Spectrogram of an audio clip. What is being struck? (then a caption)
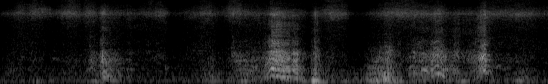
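Metal laptop lid. Both hands slowly scratch and rub the closed lid of a silver HP laptop with fingertips and short nails. Soft, raspy scraping strokes swell and fade over a steady bright hiss, with a few sharper scratches standing out. The sound stays quiet and dry throughout.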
